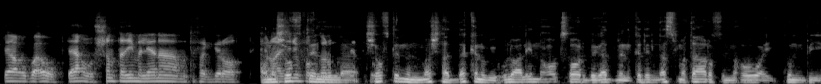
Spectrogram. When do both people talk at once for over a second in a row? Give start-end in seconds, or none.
2.6-3.9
